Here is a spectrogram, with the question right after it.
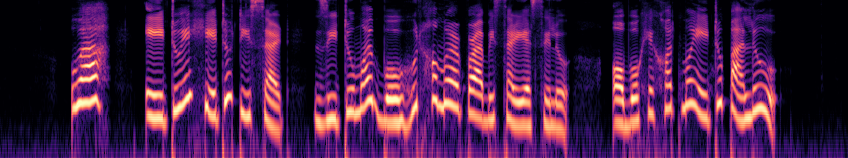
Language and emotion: Assamese, surprised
